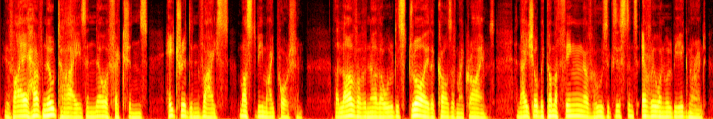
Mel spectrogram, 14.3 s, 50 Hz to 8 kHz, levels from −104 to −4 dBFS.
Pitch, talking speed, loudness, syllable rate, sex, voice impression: 115 Hz, 165 wpm, -20 LUFS, 4.8 syllables/s, male, very masculine, cool, calm, mature, elegant, slightly wild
